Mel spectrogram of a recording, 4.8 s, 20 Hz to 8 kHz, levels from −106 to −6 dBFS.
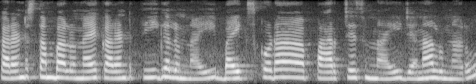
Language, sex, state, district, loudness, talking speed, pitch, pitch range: Telugu, female, Andhra Pradesh, Visakhapatnam, -19 LUFS, 150 wpm, 245 Hz, 235-265 Hz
